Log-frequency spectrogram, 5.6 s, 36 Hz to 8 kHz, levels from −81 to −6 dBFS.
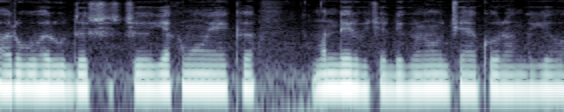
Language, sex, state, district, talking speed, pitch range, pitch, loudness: Garhwali, male, Uttarakhand, Tehri Garhwal, 140 wpm, 110-115 Hz, 115 Hz, -15 LUFS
